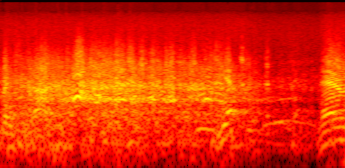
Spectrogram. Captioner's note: laughter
